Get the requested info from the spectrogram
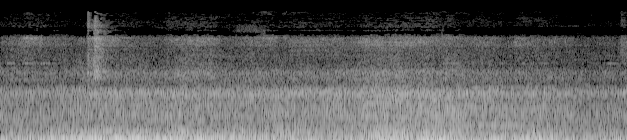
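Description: MTR Tsuen Wan line M-train running, heard from inside the carriage: a steady loud rumble of wheels on the rails, with a brief click about a second in.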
